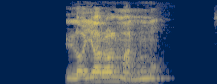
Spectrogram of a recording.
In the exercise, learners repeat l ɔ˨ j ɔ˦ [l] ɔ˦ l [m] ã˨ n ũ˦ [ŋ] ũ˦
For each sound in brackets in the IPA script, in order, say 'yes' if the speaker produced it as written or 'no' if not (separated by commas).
no, yes, no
